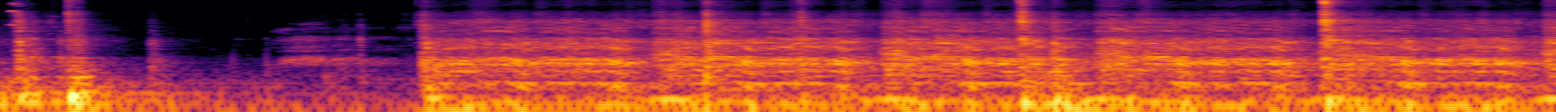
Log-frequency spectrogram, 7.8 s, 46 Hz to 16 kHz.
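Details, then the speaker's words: Late-1960s (67–70) Dodge A108 van, 318 V8, three-on-the-tree manual, timing issues; cold garage, after priming with extra fuel the starter spins it with uneven chugging near four beats a second but it never fires; crank, no start; owner suspects points, may retime. "Yeah, I don't know what's going on."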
